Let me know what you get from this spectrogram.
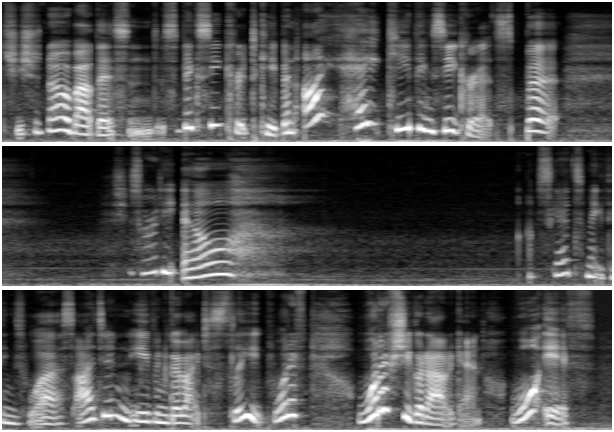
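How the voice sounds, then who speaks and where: A woman's voice: sits high, very animated, moderate pace, fairly bright tone, no room sound, full character voice. An actress playing a young woman podcaster who talks in a confiding, nervous, self-deprecating way. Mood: anxious. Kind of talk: audio drama monologue.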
